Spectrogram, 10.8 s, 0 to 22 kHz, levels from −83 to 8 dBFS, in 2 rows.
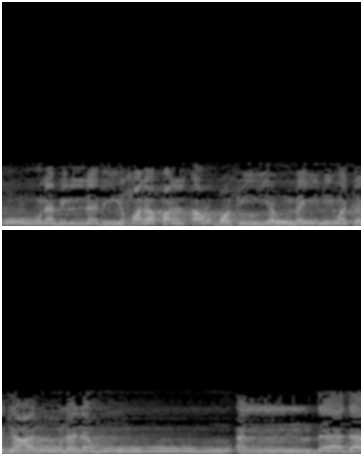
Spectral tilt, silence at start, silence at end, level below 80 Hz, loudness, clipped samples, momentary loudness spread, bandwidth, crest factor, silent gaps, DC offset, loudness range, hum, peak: -5 dB/octave; 0 s; 0 s; -70 dBFS; -23 LUFS; under 0.1%; 5 LU; 6.4 kHz; 16 dB; none; under 0.1%; 3 LU; none; -8 dBFS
